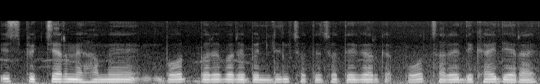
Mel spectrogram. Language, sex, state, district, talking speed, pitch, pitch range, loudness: Hindi, male, Arunachal Pradesh, Longding, 200 wpm, 110 Hz, 110-115 Hz, -14 LUFS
